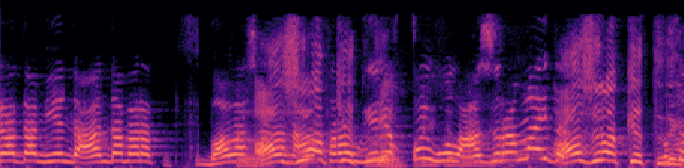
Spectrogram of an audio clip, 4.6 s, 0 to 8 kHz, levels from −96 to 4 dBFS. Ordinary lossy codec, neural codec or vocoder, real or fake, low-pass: MP3, 64 kbps; none; real; 7.2 kHz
